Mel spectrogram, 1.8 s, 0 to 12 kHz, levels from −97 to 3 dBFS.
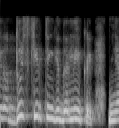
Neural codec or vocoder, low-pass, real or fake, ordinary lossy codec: none; 7.2 kHz; real; Opus, 64 kbps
